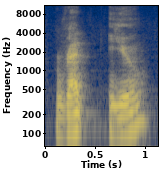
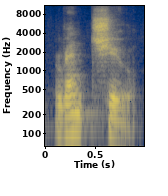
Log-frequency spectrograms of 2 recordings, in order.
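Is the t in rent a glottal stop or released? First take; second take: glottal stop; released. First: The t in rent is a glottal stop. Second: The t in rent is released, not glottal.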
